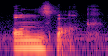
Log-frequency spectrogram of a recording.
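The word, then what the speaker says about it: Ansbach: It's pronounced as onsbach.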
